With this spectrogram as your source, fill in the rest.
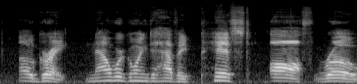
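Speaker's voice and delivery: ordinary delivery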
